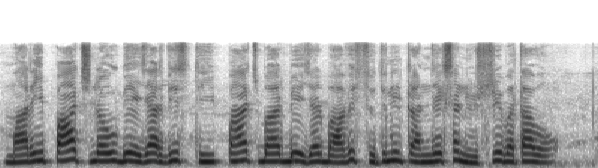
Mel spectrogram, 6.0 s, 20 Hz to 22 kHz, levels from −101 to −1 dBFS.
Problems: background sounds at intervals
